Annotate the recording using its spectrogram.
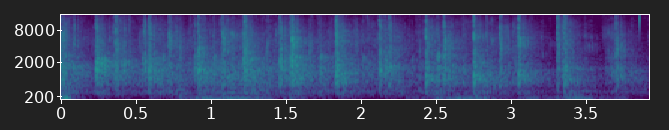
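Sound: church audience clapping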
